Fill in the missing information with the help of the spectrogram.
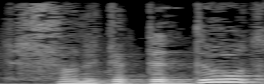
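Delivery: flustered loud excuse. Acted. Concierge caught lying, blurting a loud flustered excuse.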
